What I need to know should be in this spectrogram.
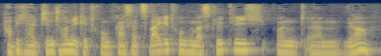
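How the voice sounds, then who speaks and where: A man's voice: on the low side, steady tone, a little fast, a little hiss or hum. A man in his late thirties telling anecdotes in a chatty, colloquial, casual way. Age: late 30s.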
